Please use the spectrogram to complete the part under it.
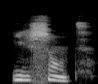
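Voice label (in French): "ils chantent", French; Ellos cantan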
